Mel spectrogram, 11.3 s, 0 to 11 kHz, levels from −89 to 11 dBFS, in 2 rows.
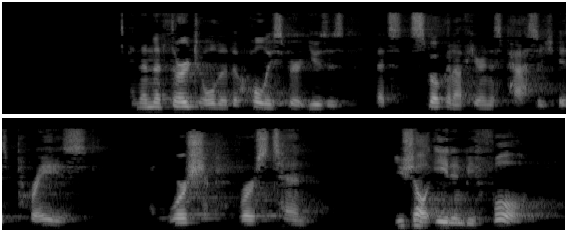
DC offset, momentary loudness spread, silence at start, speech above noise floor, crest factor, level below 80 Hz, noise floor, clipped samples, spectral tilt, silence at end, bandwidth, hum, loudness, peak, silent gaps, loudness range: under 0.1%; 15 LU; 1.3 s; over 51 dB; 24 dB; under -90 dBFS; under -90 dBFS; under 0.1%; -1 dB/octave; 0.25 s; 7.6 kHz; none; -38 LUFS; -16 dBFS; 3.67-3.73 s, 6.84-7.11 s, 9.01-9.55 s; 4 LU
